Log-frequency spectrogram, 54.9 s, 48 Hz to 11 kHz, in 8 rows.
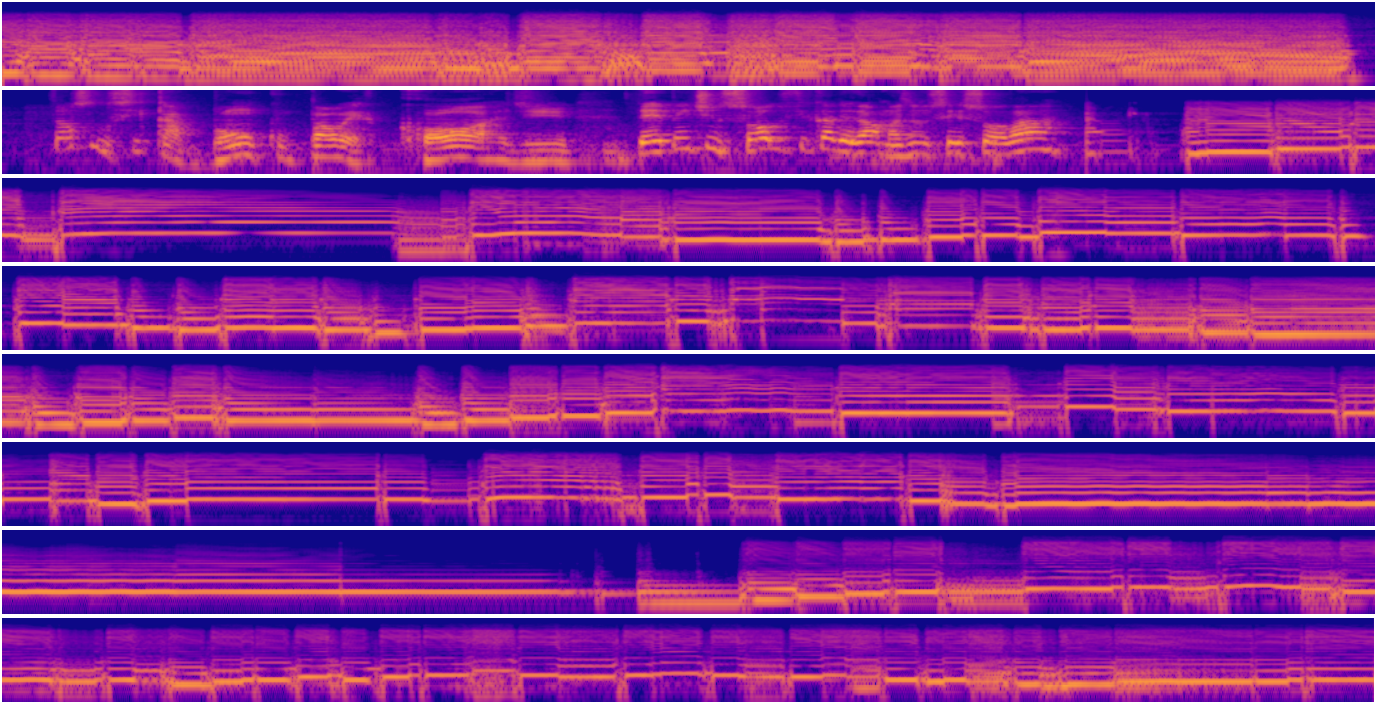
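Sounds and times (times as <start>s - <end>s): fuzzed electric guitar lead: 0.0s - 7.6s, 11.1s - 54.9s.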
